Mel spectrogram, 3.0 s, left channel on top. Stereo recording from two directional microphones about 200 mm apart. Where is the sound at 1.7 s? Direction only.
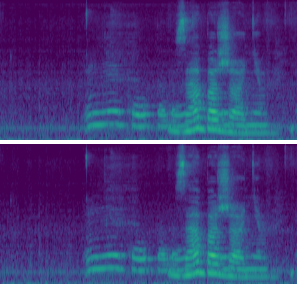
5° right (ahead or behind).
